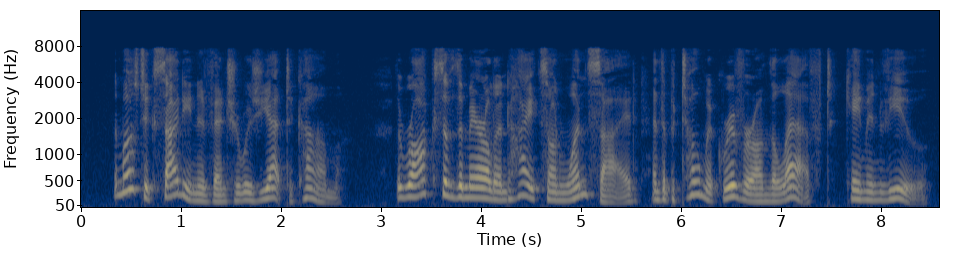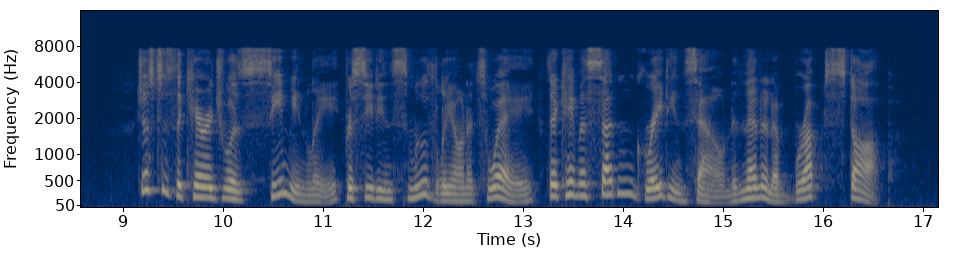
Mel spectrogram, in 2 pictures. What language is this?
English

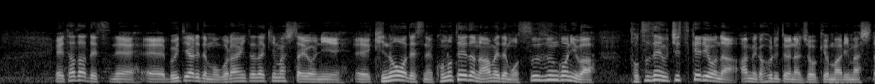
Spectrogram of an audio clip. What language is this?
Japanese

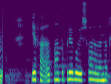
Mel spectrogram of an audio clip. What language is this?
Icelandic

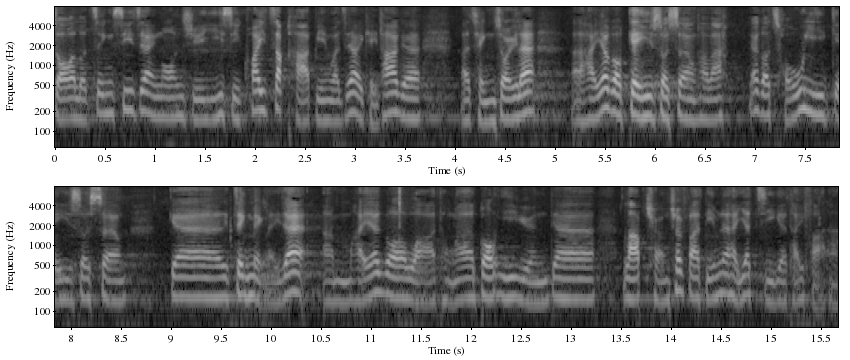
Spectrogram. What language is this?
Cantonese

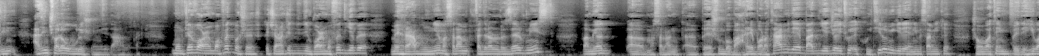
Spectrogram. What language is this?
Persian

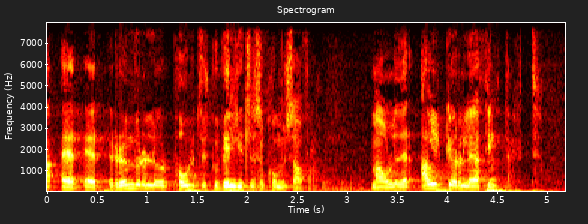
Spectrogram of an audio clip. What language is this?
Icelandic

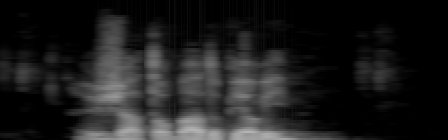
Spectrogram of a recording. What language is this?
Portuguese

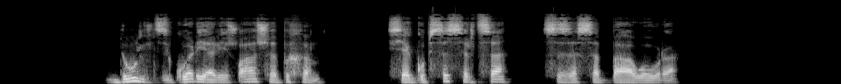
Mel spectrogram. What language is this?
Kabardian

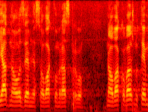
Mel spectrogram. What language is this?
Serbian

